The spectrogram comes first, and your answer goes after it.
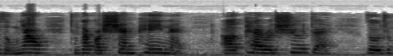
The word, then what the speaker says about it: champagne: Thì chúng ta thấy là cái SH này nó không đọc là chờ mà nó đọc là sugar. Và chúng ta sẽ đọc là champagne, đúng không? Từ này trọng âm sẽ dẫn tới thứ hai. Và mình đọc là champagne, trọng âm 1. À quên, trọng âm 2, âm sure.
